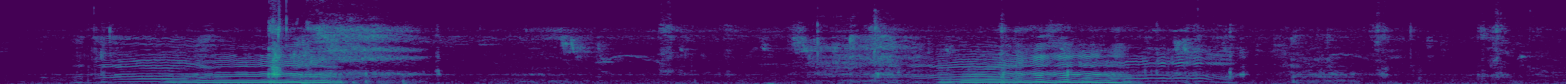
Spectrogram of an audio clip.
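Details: Saanen goat, a high-yielding dairy breed with a big udder, calling during milking: two drawn-out, wavering bleats, each about a second long, separated by a few seconds of quieter background sound.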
